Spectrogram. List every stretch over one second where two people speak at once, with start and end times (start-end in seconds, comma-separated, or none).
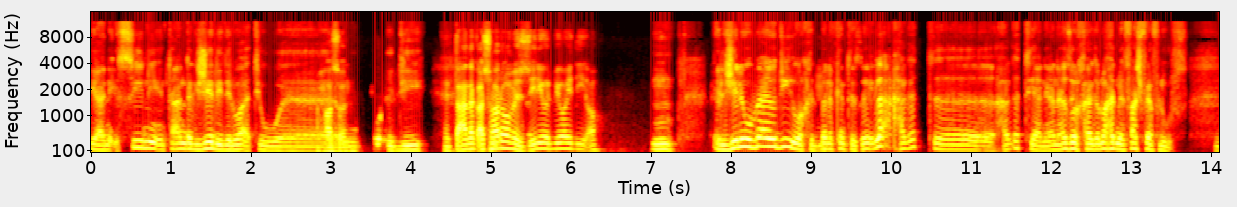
none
